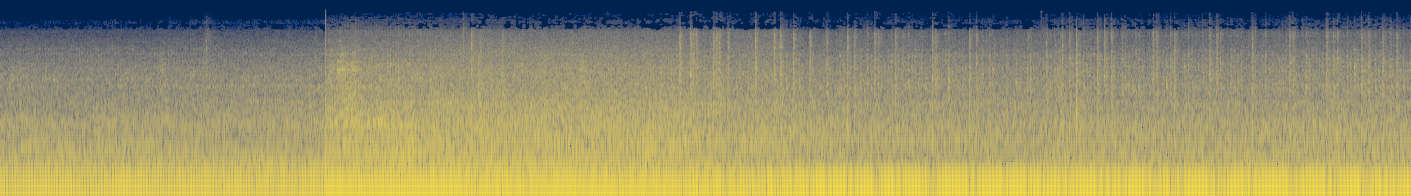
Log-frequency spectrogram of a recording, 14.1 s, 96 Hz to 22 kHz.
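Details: 1946 Ford 2N tractor, flathead four, after a head gasket replacement. Even engine note steps up firmly as it pulls away down the road and holds steady under load with no knock; running healthy.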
